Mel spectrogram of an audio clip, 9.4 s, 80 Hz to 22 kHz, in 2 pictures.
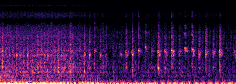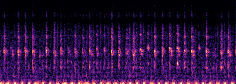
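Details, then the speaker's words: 2007 Chevy Tahoe engine, belts removed, catches and settles into a heavy uneven knocking idle with harsh screech; internal bottom-end noise, suspected rod or bearings, possibly lifters, not confirmed. "But that screeching sound is pretty bad. It sounds sounds like a rod swinging around or just bearings."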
